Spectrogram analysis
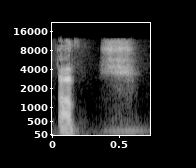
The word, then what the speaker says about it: Davos: official badge that gets you into things at Davos.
